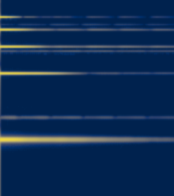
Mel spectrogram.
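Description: A Christmas bells instrument in FL Studio strikes a single bright, ringing note that rings clearly and fades steadily over about two seconds, alone with no talking.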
